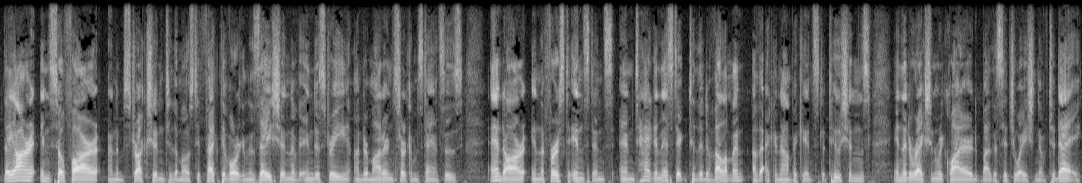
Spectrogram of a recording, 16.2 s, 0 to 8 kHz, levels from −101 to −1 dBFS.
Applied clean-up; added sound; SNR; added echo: none; none; none; none.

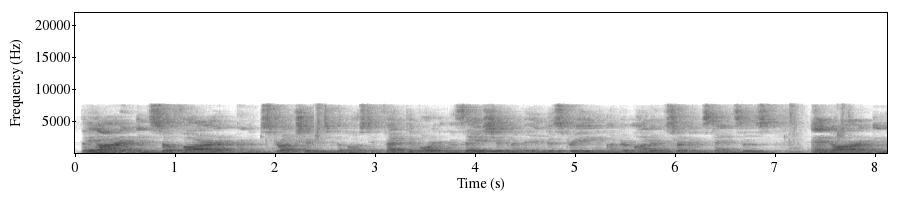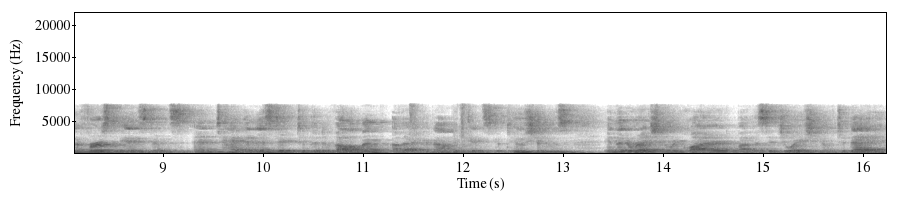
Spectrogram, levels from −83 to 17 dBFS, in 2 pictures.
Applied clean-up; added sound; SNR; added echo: neural separator model SepFormer DNS4.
